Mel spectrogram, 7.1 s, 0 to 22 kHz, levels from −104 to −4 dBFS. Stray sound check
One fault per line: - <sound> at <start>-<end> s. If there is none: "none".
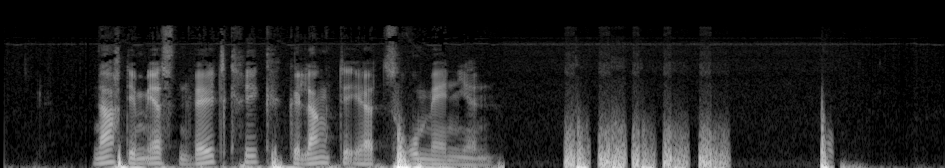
- laugh at 4.2-5.5 s
- chirp at 6.2-6.3 s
